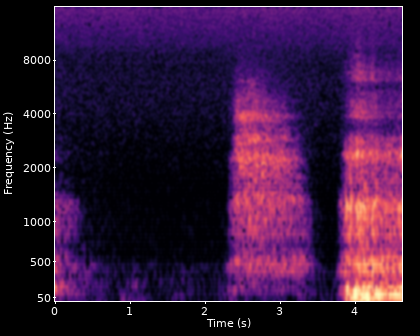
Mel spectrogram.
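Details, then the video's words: Weimaraner asleep, breathing softly and then giving a louder airy exhale, ending with the start of a deep rumbling snore; RODE NTG3B microphone recording. "Как спит веймаранер"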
